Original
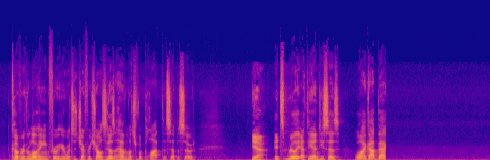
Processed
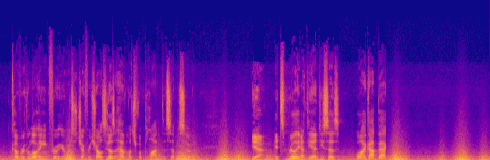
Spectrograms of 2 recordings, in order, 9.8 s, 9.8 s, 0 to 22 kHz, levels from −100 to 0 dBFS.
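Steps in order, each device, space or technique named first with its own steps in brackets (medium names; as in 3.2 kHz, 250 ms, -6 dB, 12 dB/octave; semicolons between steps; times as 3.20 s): smartphone video outdoors (wind noise 260 Hz -29 dBFS; level rider gain up to 4.5 dB; AAC 128 kbps 44.1 kHz)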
